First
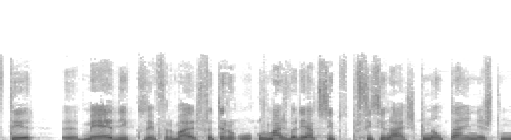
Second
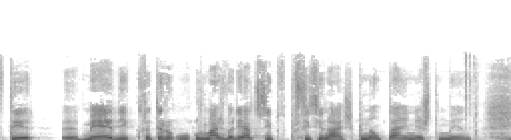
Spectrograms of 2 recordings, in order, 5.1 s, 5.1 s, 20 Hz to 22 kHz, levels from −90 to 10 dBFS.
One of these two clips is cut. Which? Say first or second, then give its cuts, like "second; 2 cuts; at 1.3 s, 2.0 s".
second; 1 cut; at 1.4 s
